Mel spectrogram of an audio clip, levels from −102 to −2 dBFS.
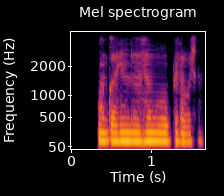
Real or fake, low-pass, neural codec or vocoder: fake; 3.6 kHz; codec, 44.1 kHz, 3.4 kbps, Pupu-Codec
